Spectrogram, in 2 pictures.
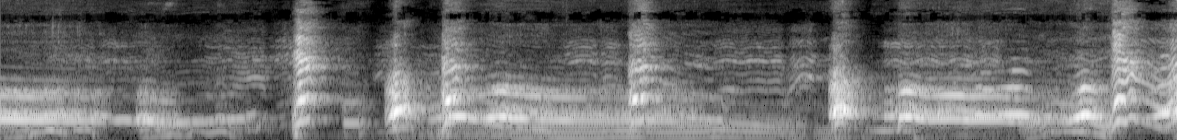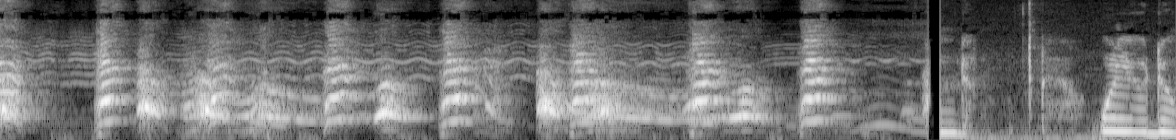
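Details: Puppies howling, a rapid string of short wavering howls and yips, some notes bending up and down, tumbling over one another almost without pause, with a low hum at the very end.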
